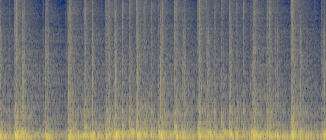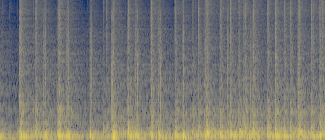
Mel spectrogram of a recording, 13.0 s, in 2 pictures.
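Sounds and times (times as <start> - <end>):
dragon battle drums like a giant heart: 0.0 - 13.0.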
